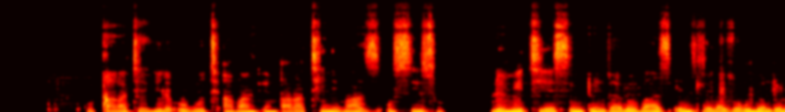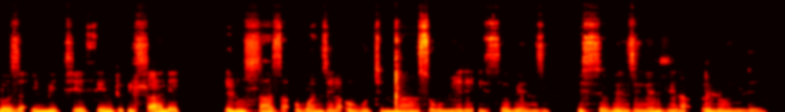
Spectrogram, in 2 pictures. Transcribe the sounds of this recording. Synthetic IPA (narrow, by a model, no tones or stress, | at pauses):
ɣuǃaɣatʰeɣilɛʔuɣutʰiʔaβantʼuɛmpʼʰaɣatʰiniβaziʔusizɔ | lwemitʰijesintʼund͡ʒʱalɔβaziind͡ɮʱɛlazoɣulɔndʱɔlɔzaʔimitʰijesintʼuʔiɬa̰lɛ | eluɬazaʔuɣwɛnd͡zʱɛla̰ʔuɣutʰiŋ͡ǁasɔ̰ɣumɛlɛʔiɛɛnd͡zʱɛ | isɛβɛnd͡zʱɛŋɛnd͡ɮʱɛla̰ɛluŋilɛːjɔ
